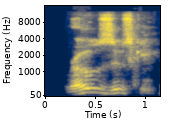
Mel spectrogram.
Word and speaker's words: Rozewski: Rozewski.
